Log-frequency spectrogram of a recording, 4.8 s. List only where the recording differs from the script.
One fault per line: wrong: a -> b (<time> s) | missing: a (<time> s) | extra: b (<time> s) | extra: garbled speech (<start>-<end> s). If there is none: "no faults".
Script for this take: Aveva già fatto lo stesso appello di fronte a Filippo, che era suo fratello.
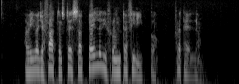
missing: lo (1.2 s)
missing: che era suo (3.2 s)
